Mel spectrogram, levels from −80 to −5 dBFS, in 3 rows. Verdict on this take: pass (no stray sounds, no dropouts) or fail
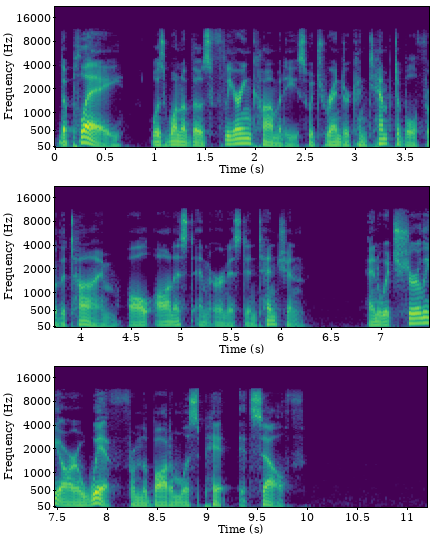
pass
